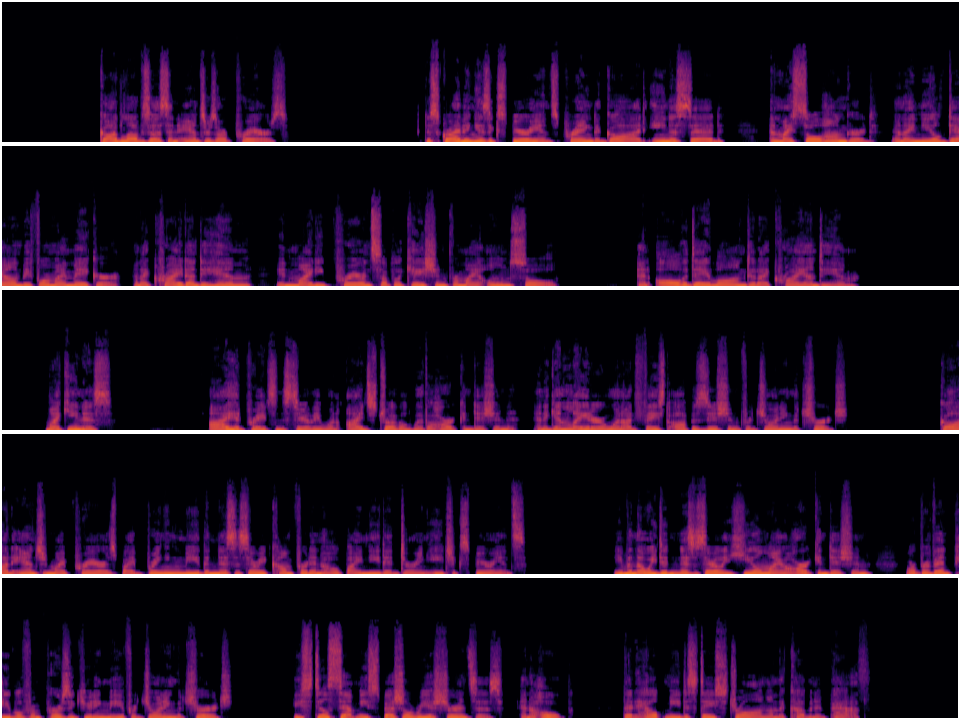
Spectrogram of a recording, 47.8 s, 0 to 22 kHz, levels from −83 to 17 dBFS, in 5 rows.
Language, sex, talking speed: English, male, 160 wpm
